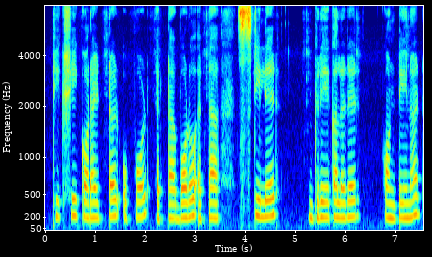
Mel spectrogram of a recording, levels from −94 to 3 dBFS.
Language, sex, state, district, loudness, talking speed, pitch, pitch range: Bengali, female, Tripura, West Tripura, -22 LUFS, 95 wpm, 200 Hz, 195-210 Hz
